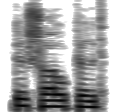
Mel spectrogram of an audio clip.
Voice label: "geschaukelt", German; adjectives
